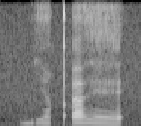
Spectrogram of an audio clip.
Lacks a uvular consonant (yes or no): no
